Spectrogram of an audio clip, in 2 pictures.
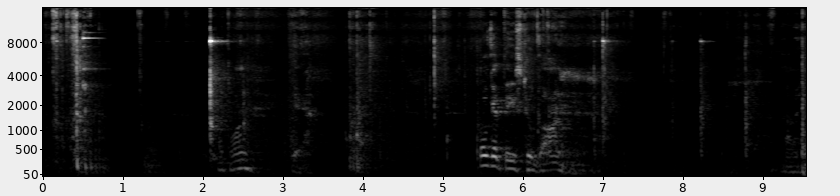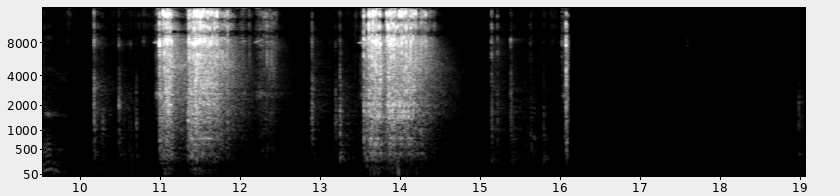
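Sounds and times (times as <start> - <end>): power tool rattling: 10.8 - 16.1.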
